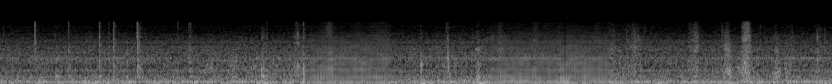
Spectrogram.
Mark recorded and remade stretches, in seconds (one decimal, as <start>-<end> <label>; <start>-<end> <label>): 0.0-3.1 recorded; 3.1-3.9 remade; 3.9-4.9 recorded; 4.9-6.1 remade; 6.1-8.3 recorded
